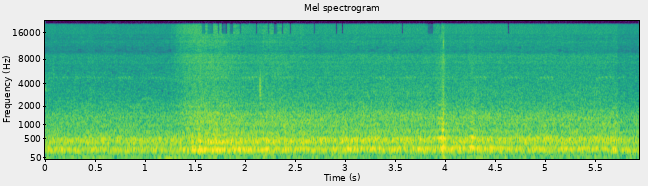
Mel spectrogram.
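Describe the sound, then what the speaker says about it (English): A steady, soft drone of honeybees leaving a hive entrance, close and continuous, with a slight swell after the first second and no voices. "so bees are exiting over here"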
